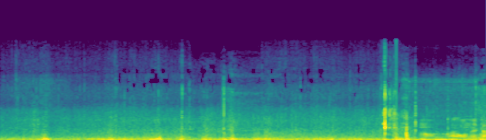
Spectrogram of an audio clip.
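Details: Agitated European hornets during removal of their nest, hidden under styrofoam in a smokehouse chimney in a gazebo. A steady low droning buzz with layered harmonic tones runs throughout, broken by sharp clicks, knocks and scraping handling noises.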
